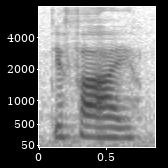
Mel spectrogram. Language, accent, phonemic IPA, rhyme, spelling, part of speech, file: English, US, /dɪˈfaɪ/, -aɪ, defy, verb / noun, En-us-defy.ogg
- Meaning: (verb) 1. To challenge (someone) or brave (a hazard or opposition) 2. To refuse to obey 3. To not conform to or follow a pattern, set of rules or expectations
